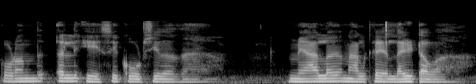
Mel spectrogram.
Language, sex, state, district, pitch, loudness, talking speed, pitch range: Kannada, male, Karnataka, Bidar, 125 Hz, -18 LUFS, 115 wpm, 120-135 Hz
